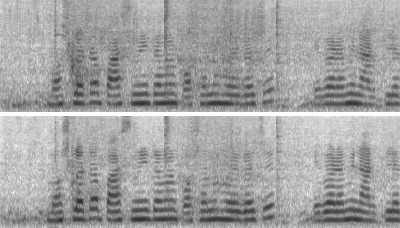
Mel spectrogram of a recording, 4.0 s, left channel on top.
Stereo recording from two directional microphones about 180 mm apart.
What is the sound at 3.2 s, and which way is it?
Speech, 60° right (ahead or behind).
